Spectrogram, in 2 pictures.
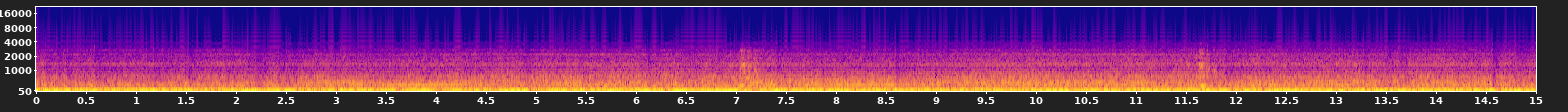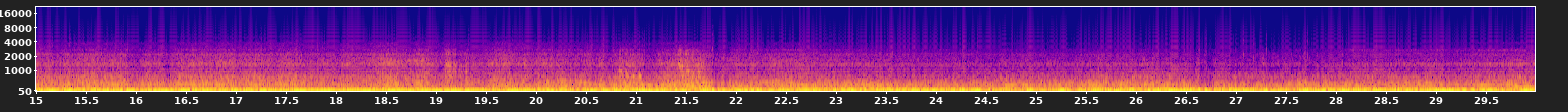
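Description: Nissan Silvia S15 Spec R's turbocharged SR20DET four-cylinder engine heard from inside the cabin, driven hard. Its pitch climbs in long rising sweeps and drops back at each gear change, over a deep steady road and wind rumble.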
